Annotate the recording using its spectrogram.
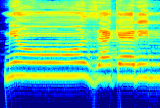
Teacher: من الصالحات من ذکر، میوں پہ اکفا، کیونکہ نون ساکن کے بعد حروف اکفا میں سے ذال آ گیا تو یہاں پر نون کی آواز کو آپ ناک میں چھپا لیں گے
